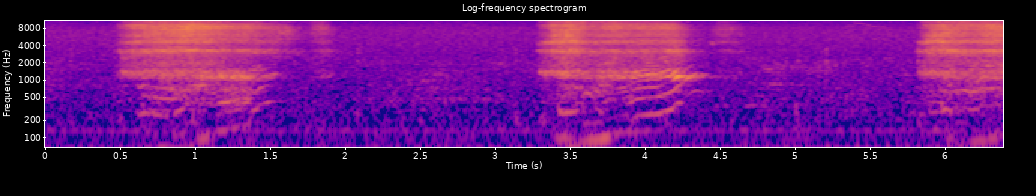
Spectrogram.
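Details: Loud, rough rattling breaths about every three seconds over a low steady hum, described as animal-like snoring; heavy snoring.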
